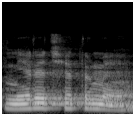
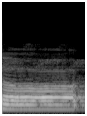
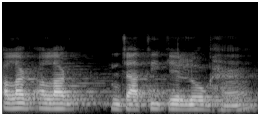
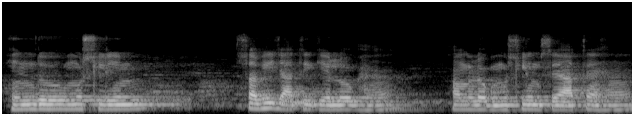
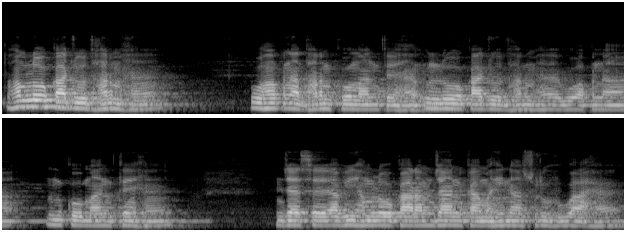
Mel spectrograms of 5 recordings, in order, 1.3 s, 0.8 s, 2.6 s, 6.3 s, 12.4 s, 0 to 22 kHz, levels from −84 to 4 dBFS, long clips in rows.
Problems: none marked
